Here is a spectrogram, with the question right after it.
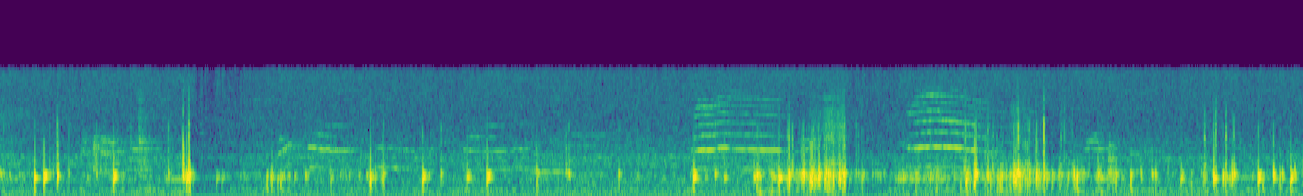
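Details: Domestic cat purring steadily with rapid low pulsing and soft rustling, broken by short harmonic meows near the middle and a pair of clearer, rising-falling meows toward the end.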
